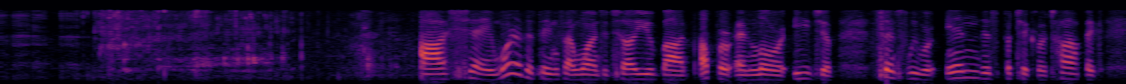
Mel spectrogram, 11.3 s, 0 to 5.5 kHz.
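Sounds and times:
liquid poured as a libation to the south: 0.7s - 3.8s
speech: 4.2s - 11.2s.

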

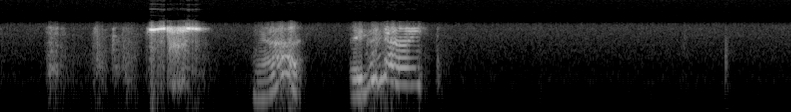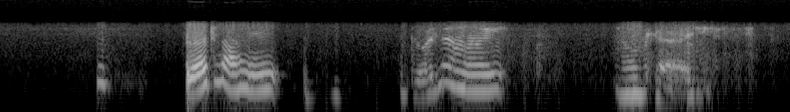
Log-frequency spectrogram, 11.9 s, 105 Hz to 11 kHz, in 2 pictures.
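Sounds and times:
pet bird giving short scratchy chirps: 1.1s - 1.6s
speech: 2.7s - 3.2s, 7.4s - 8.1s, 9.0s - 9.8s, 10.6s - 11.3s.

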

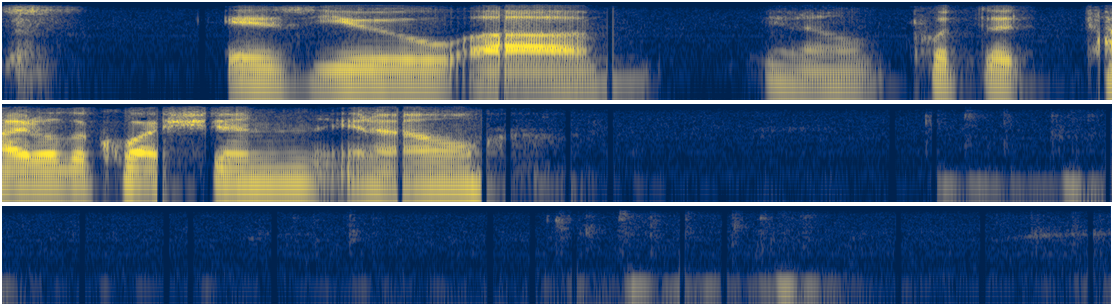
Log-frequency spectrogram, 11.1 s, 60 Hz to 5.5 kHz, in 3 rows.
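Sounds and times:
speech: 0.8s - 5.4s
typing on a computer keyboard: 6.8s - 7.5s, 8.3s - 10.3s.

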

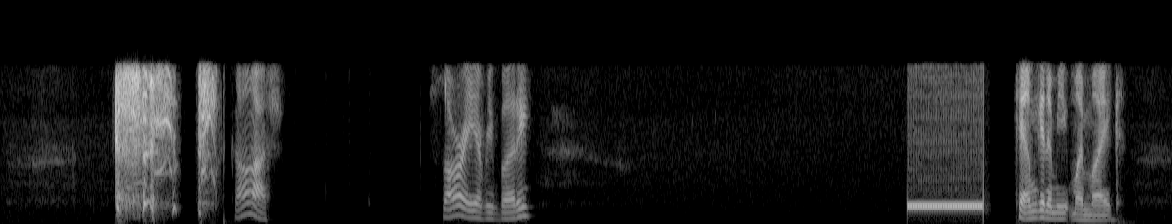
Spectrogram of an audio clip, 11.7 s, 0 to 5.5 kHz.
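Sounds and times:
person coughing harshly: 1.2s - 2.3s
speech: 2.4s - 2.9s, 4.4s - 5.4s, 10.2s - 11.3s.

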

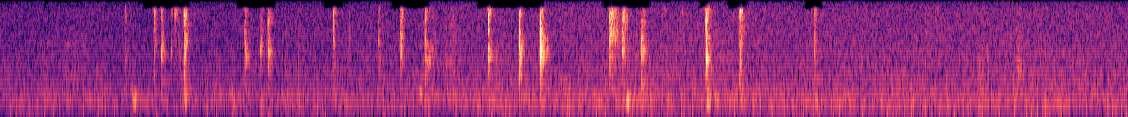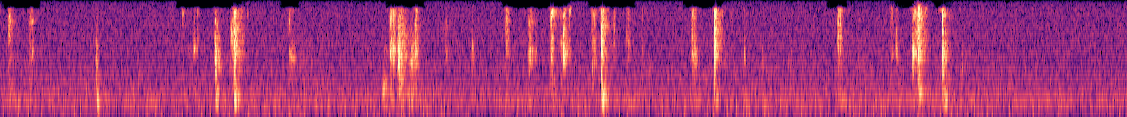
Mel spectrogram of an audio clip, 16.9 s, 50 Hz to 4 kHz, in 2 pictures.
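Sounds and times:
typing on a computer keyboard: 0.9s - 6.2s, 8.5s - 8.8s, 9.8s - 14.1s, 14.7s - 15.7s.

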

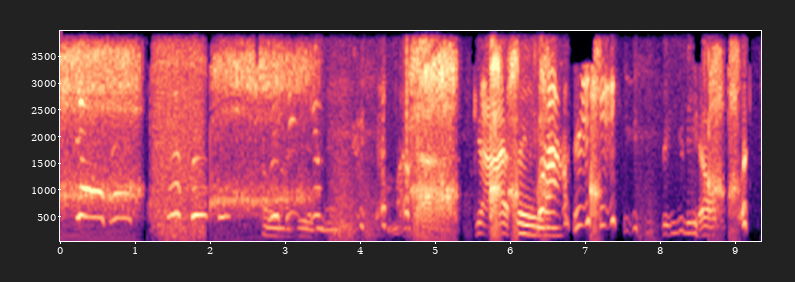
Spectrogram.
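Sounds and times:
person imitating snoring: 0.0s - 7.2s
speech: 5.6s - 6.8s, 8.5s - 9.0s.

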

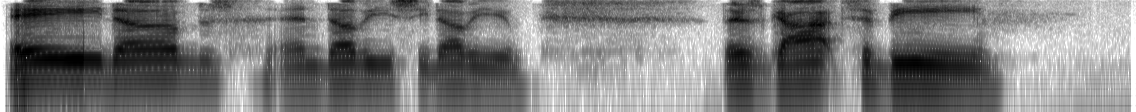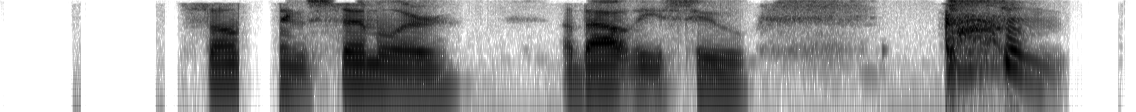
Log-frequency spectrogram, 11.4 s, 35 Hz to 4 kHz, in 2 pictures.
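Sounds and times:
speech: 0.0s - 3.0s, 3.6s - 5.1s, 6.7s - 9.7s, 10.4s - 11.0s
soft breathy lead-in: 2.7s - 3.6s, 5.0s - 5.4s, 8.1s - 8.5s, 9.5s - 10.1s
person giving a rasping cough: 10.4s - 11.0s
throaty clearing of the throat: 10.4s - 11.0s.

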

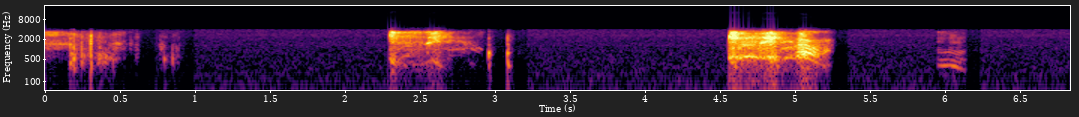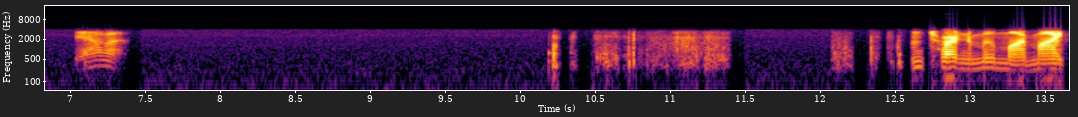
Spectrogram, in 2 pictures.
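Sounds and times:
person clearing throat: 2.3s - 3.0s, 4.6s - 5.3s
person coughing: 2.3s - 3.0s, 4.6s - 5.3s
speech: 12.8s - 13.6s.

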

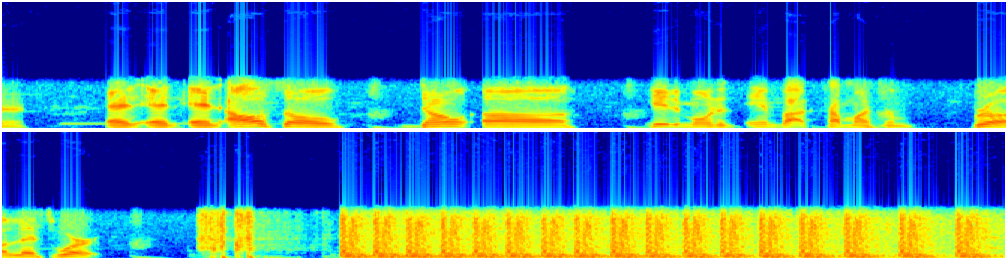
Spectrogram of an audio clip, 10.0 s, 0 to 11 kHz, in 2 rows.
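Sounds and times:
speech: 0.0s - 6.1s
gunfire sound effect shots: 6.0s - 10.0s
machine-gun burst: 6.0s - 10.0s.

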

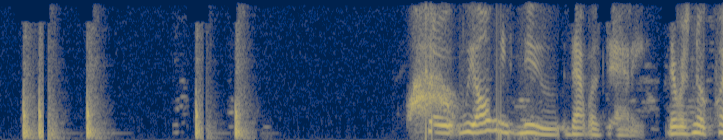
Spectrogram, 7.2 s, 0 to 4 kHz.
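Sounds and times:
knocks on a hard surface imitating a pocket-knife knock on a door: 0.2s - 1.1s, 2.0s - 2.6s
speech: 4.4s - 7.2s.

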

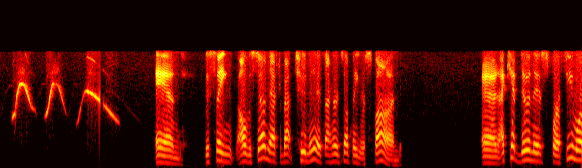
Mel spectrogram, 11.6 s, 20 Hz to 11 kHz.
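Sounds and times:
person whistling a call at night: 0.2s - 2.4s
speech: 3.1s - 8.1s, 9.6s - 11.6s.

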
